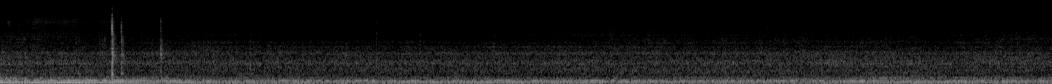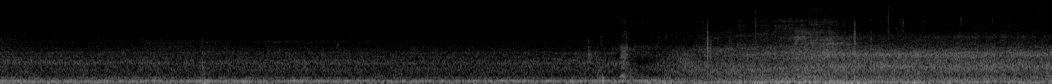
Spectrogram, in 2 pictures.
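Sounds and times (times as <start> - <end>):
rain: 16.6 - 21.0.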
